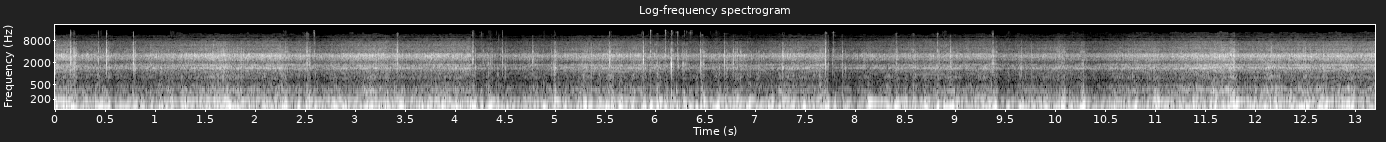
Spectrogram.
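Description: A snowmobile's track rumbles over packed snow.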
